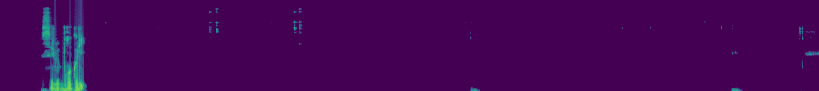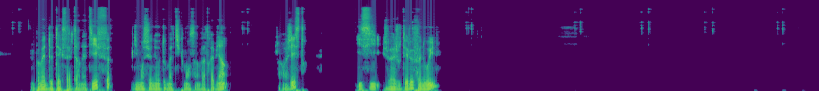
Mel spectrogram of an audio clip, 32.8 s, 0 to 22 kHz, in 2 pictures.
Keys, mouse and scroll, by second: 4.3 click, 6.0 click, 16.7 click, 20.4-21.3 scroll down 1, 21.3 click, 23.4 click, 24.7 click, 25.8 click, 27.9 click, 29.3 click, 30.5 click, 32.0 click.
